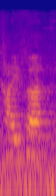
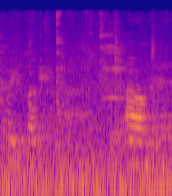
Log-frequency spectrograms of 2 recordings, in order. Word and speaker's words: Kuiper: But actually somebody called Kuiper, a Dutch astronomer, and don't let anybody tell you it's pronounced Kuiper, it's not, it's Kuiper. I've asked Dutch people to make sure I know how to pronounce it.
